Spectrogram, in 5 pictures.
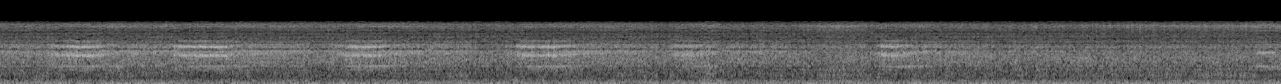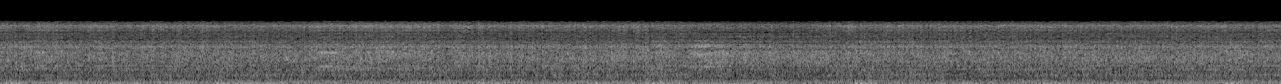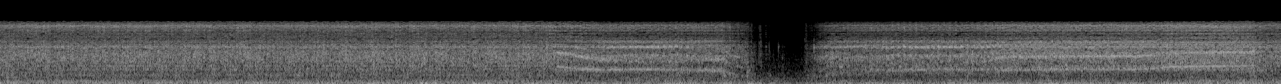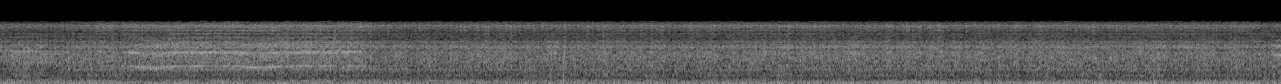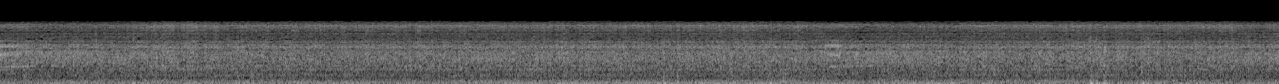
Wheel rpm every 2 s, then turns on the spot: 220, 230, 230, 230, 230, 230, 230, 230, 230, 230, 230, 230, 230, 240, 230, 220, 110, 130, 210, 230, 230, 230, 230, 230, 230, 230, 230, 230, 230, 230, 230, 230.
none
